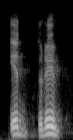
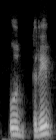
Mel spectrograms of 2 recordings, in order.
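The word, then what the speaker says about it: اضرب: Idrib. Kenapa juga ada idrib tidak udrib atau adrib? Ya. Karena huruf ketiganya kasroh.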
